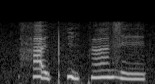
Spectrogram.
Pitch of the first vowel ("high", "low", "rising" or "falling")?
falling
